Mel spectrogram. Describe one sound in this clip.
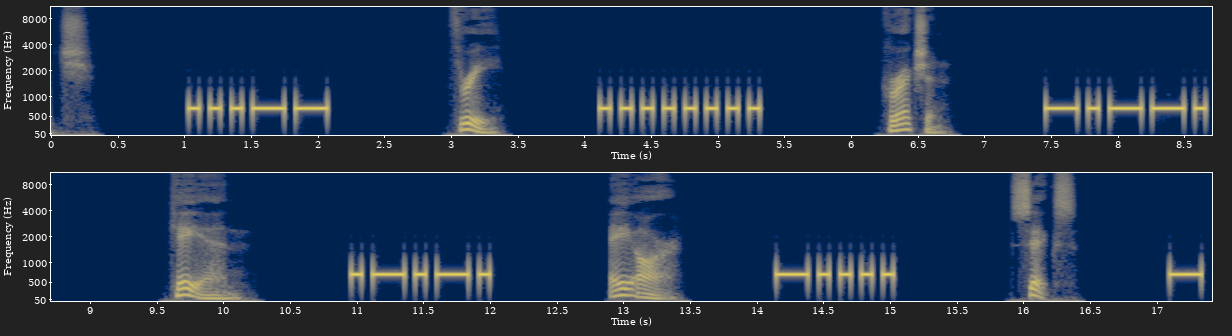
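A telegraph key taps out short and long Morse code beeps in bursts.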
